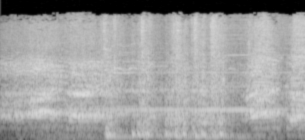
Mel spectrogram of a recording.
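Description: A large crowd of fans of a new Major League Soccer club roars, then breaks into a loud, rhythmic unison chant of a few repeated syllables acclaiming the club owner, called Uncle Arthur, before dissolving back into broad cheering and crowd noise.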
